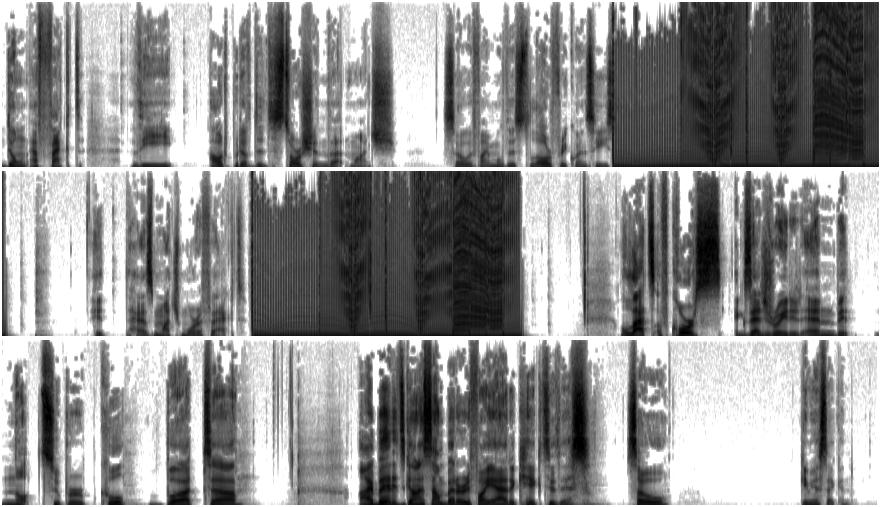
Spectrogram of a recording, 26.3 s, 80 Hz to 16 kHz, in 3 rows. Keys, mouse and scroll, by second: 0.3-1.3 drag, 1.7-2.7 drag, 3.7 click, 5.0 click, 5.6 click, 6.0 space, 8.8 space, 9.8 click, 10.9 click, 11.2 space, 14.0 space.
